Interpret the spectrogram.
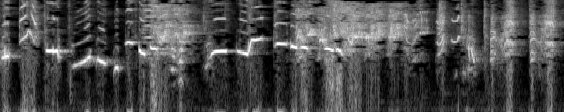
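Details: Oriental magpie-robin lure song to encourage a lazy bird: quick whistled phrases sliding up and down, followed by a sustained scratchy, hissing warble and scattered sharp chirps.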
